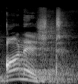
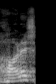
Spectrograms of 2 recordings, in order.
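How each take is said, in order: First: The word begins directly with a vowel sound. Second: The word begins with an audible h sound. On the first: The speaker calls it right. "यहाँ पर भी जो H है वो silent है" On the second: The speaker calls it wrong. "लेकिन इसे हॉनेस्ट नहीं कहते"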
